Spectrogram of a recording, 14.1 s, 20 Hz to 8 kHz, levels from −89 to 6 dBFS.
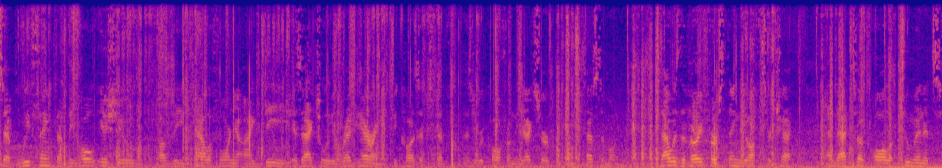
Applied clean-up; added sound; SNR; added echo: none; Writing; 2 dB; none.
